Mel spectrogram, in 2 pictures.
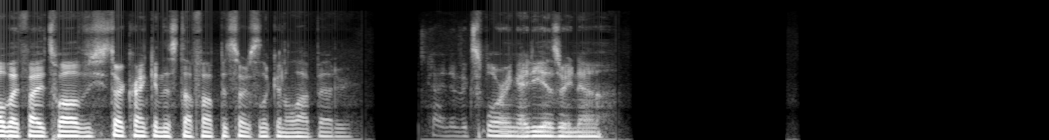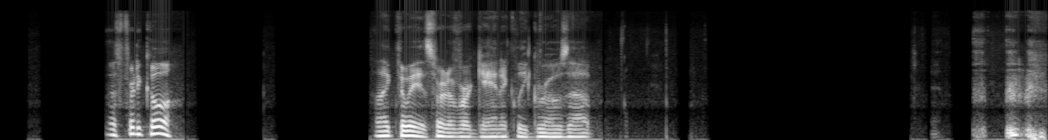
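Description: A man talks with animation, close to a microphone, pausing now and then.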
